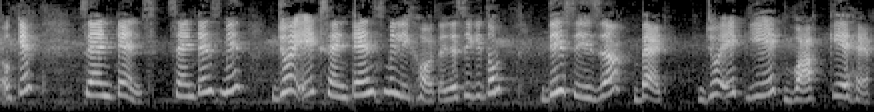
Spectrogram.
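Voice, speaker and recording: Slow, patient high-voiced woman teacher. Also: a bit bright, slight background noise. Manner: patient, repeats sounds slowly; checks in with "theek hai" often. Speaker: English teacher. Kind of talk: slow spoken English phonics lesson.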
